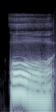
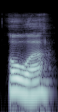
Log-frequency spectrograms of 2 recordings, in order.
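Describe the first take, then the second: First: The vowel stays steady as one long sound. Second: The vowel glides from one quality to another. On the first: The current smoothed form of the vowel. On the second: The older form of the vowel.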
